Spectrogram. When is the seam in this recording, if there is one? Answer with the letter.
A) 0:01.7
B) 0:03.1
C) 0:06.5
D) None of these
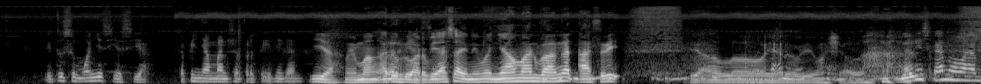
A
